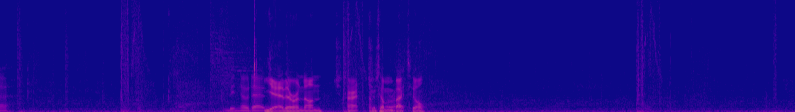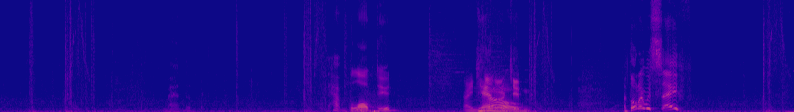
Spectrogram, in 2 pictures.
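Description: A bowstring twangs as arrows are loosed, again and again.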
